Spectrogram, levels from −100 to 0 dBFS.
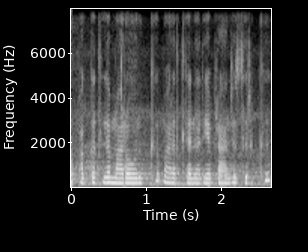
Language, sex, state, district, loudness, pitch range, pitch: Tamil, female, Tamil Nadu, Nilgiris, -16 LUFS, 210-230 Hz, 215 Hz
